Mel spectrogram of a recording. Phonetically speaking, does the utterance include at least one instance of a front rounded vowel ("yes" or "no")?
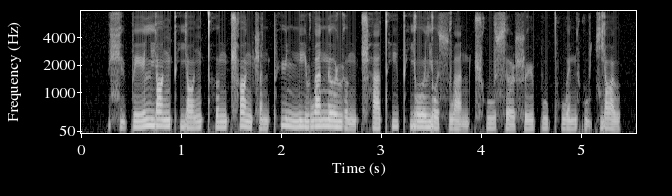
yes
